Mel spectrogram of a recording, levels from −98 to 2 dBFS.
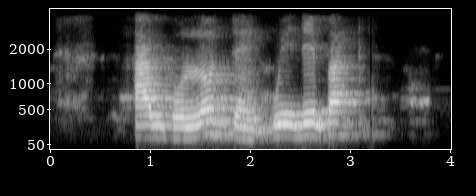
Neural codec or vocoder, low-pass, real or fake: codec, 16 kHz in and 24 kHz out, 1 kbps, XY-Tokenizer; 3.6 kHz; fake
